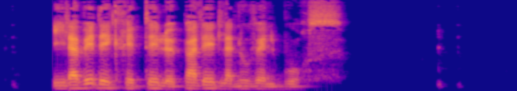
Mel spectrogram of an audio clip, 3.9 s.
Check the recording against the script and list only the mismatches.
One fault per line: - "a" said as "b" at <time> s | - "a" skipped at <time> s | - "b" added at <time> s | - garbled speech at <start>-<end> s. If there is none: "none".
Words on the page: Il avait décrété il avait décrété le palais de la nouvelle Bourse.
- "il avait décrété" skipped at 1.2 s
